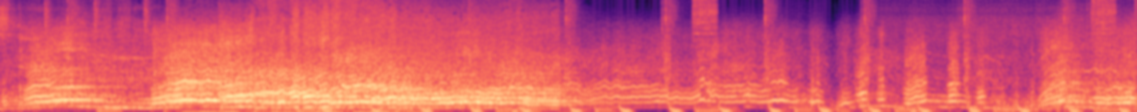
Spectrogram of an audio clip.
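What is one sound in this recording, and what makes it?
A rally car engine roars and revs hard, rising and falling in pitch as it shifts gears.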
